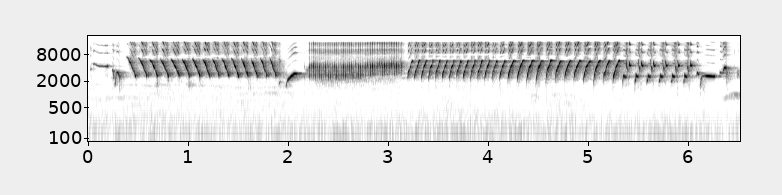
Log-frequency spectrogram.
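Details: Canary singing as a lure to draw other canaries into song: a rapid buzzy trill, a brief harsh noisy burst, then another long fast rolling trill with chirps at the end.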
